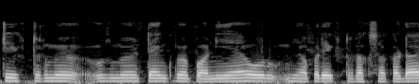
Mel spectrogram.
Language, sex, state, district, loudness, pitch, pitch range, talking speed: Hindi, male, Uttar Pradesh, Shamli, -17 LUFS, 145 Hz, 140-150 Hz, 230 wpm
